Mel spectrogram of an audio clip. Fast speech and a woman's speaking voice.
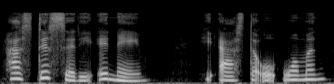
No: average, 180 wpm; female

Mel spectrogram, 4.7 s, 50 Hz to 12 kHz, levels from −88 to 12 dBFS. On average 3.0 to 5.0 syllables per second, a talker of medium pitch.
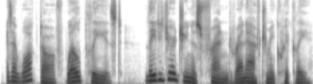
Yes: 4.8 syllables/s; medium, 160 Hz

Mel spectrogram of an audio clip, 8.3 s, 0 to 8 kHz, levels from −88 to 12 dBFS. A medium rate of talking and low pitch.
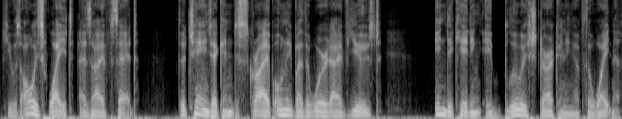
Yes: average, 195 wpm; low, 100 Hz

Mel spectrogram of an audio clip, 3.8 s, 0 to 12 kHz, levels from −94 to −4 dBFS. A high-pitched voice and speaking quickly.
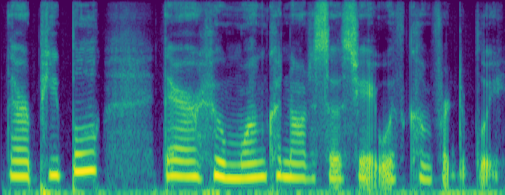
No: high, 225 Hz; average, 175 wpm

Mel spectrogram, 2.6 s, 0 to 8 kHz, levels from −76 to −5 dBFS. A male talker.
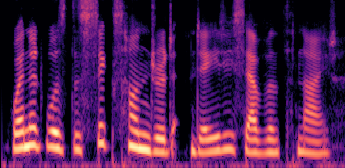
No: female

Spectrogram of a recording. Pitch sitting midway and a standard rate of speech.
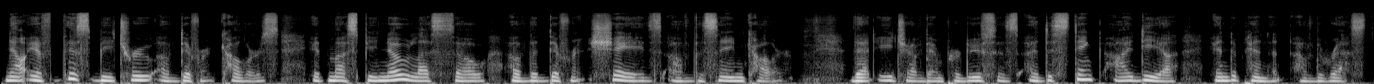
Yes: medium, 165 Hz; average, 150 wpm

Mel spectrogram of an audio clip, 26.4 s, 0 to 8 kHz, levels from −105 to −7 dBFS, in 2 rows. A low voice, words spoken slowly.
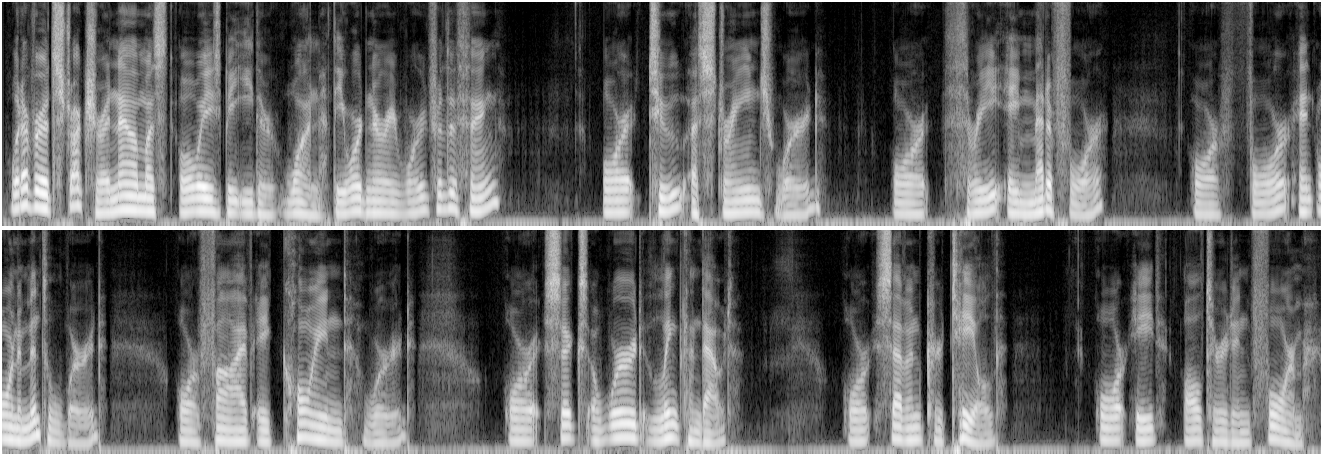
Yes: low, 120 Hz; slow, 110 wpm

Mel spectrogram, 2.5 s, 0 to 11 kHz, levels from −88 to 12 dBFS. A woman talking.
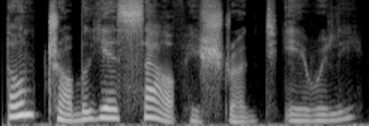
Yes: female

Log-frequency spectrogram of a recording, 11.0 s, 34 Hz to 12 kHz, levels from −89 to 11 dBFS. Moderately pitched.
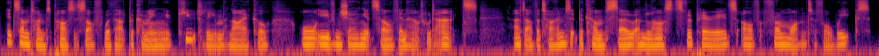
No: low, 110 Hz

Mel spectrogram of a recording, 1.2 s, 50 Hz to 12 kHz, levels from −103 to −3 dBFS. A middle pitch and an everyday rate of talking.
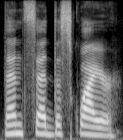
No: high, 195 Hz; average, 195 wpm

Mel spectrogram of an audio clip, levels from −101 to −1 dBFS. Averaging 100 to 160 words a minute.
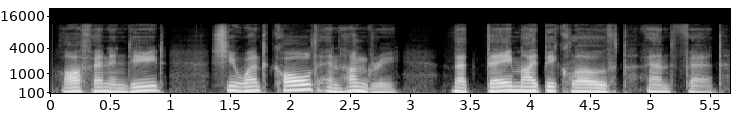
Yes: average, 150 wpm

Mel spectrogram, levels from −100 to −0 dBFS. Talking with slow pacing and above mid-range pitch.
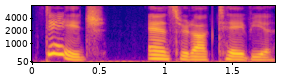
Yes: slow, 100 wpm; high, 195 Hz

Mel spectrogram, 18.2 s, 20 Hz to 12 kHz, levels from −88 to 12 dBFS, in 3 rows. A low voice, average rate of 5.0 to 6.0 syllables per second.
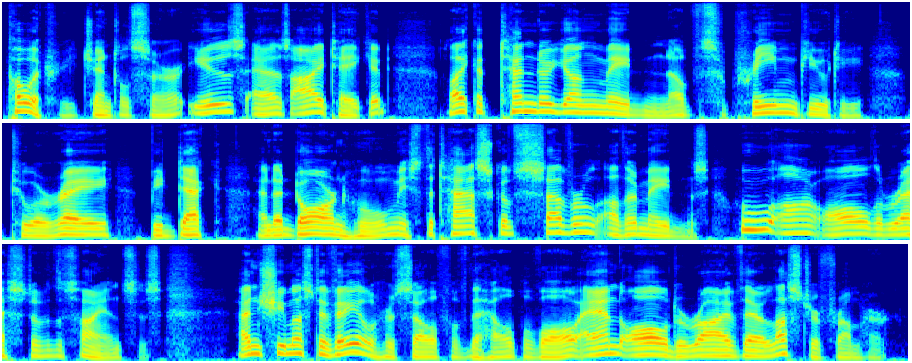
No: low, 125 Hz; 4.7 syllables/s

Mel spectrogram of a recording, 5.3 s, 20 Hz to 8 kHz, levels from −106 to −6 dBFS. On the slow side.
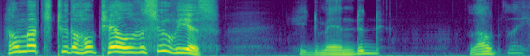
Yes: slow, 100 wpm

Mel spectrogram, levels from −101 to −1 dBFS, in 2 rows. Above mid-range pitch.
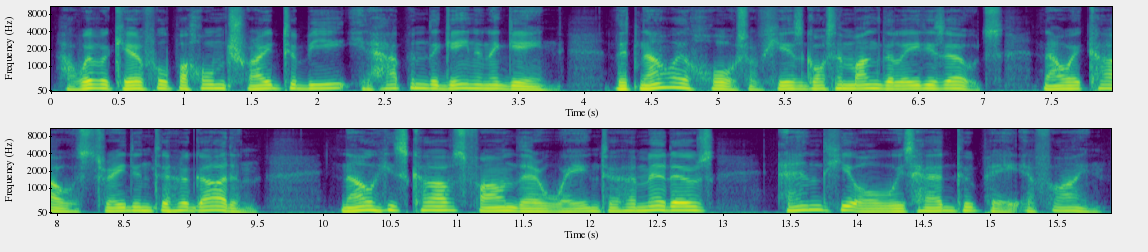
No: low, 125 Hz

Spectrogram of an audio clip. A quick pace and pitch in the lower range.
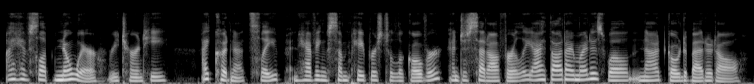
No: fast, 270 wpm; high, 190 Hz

